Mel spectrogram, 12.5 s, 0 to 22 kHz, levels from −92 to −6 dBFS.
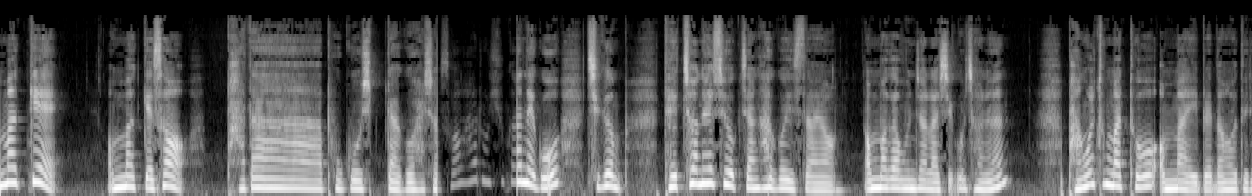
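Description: Lost LE Audio frames at 3.49 s: a brief gap, about the length of one 10 ms frame, where the LC3 decoder fills in by repeating the previous spectrum with scrambled phase. It comes across as a tiny noisy blur in the sound.

One channel inverted from 4.37 to 5.17 s: the level drops by about 25 dB and the speech turns faint. The likely cause is one stereo channel with reversed polarity, so the shared centre content cancels when the two channels are mixed to mono.

More lost LE Audio frames follow at 5.48 to 5.51 s, roughly two frames' worth, and again at 7.68 s, about one frame. Each time the concealment smears that instant into a short noisy patch, with nothing long enough to fade towards silence.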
